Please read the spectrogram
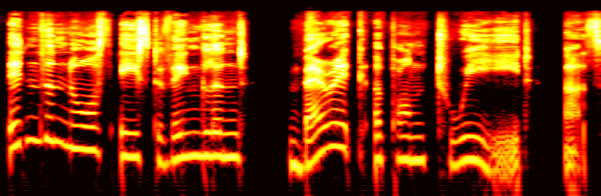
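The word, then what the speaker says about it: Berwick: quite well and in the northeast of England baric upon weed that's b e r w i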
